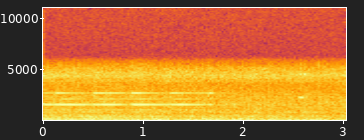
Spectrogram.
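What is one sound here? A railroad crossing bell rings steadily.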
